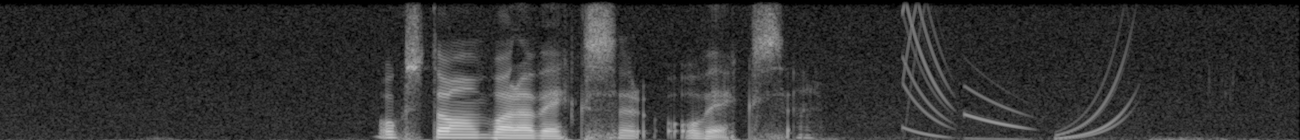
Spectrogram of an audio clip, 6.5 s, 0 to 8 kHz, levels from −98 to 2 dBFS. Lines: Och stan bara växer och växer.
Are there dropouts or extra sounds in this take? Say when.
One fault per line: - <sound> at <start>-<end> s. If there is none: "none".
- chirp at 4.5-5.7 s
